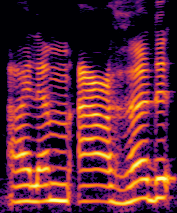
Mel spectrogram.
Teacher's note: 60th ஆயத், அலம் அஹது இலைக்கும் யா பனி ஆதம அல்லா தஅபுது ஷைத்தான் இன்னஹு லக்கும் அதுவும் முபீன். அலம் அஹது, இந்த இடத்துல தால் மேலே சுக்குன் இருக்கு, சுக்குன் பெற்ற தால் கல்கலாவுடைய எழுத்து, அசைச்சி ஓதணும்.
